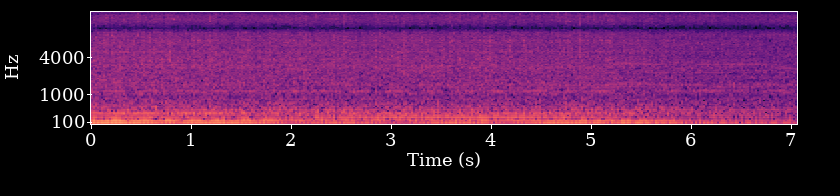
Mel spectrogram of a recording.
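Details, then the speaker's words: Hustler Fasttrack SDX mower blade engagement, comparing X-blades (six blades spinning instead of three, much more airflow and force) against what are thought to be Oregon high-lift mulching blades: a deep steady drone holds even with no struggle; normal engagement. "six blades spinning instead of three blade spinning creates a lot more Force it's a lot more air flow so it's sucking a lot more air up and it's blowing a lot more air out"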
